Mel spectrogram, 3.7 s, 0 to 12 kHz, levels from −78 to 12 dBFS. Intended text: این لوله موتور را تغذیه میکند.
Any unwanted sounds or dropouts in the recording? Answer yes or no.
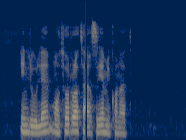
yes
